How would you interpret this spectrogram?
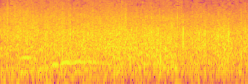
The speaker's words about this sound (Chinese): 鼓掌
